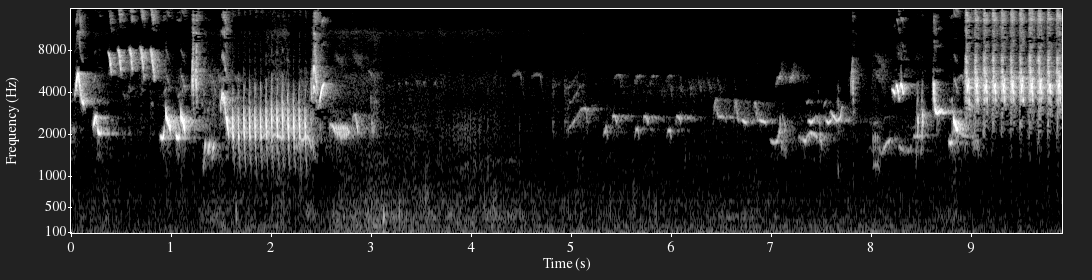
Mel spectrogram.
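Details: Thrush nightingale in full song at the start of spring: loud harsh rattling bursts open the phrase, followed by quieter scattered whistles and chirps, then a fast, evenly repeated loud rattle at the end.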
